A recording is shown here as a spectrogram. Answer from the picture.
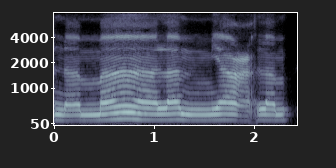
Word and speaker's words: ما لم يعلم: Ma-nya panjang, ma-nya panjang. Al-insana ma lam ya'lam.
